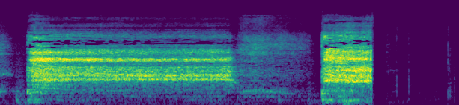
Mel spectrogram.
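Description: A long, forceful breathy rush imitating a dragon breathing fire, lasting about three seconds and then trailing off, followed by a second, shorter burst near the end before the sound cuts off.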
